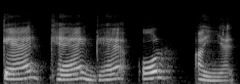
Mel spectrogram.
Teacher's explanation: कंठ्य इस वर्ग की सभी ध्वनियों का उच्चारण कंठ से होता है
